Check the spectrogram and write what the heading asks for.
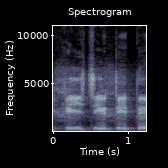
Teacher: மிகு இடங்கள் அந்த இடத்துல வல்லினம் மிக அழுத்தமாக இருக்கிறது, டபுள் சவுண்டில் வரும். வல்லினமானது ரெண்டு சவுண்டில் வரும். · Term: வல்லினம் மிகு இடங்கள்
